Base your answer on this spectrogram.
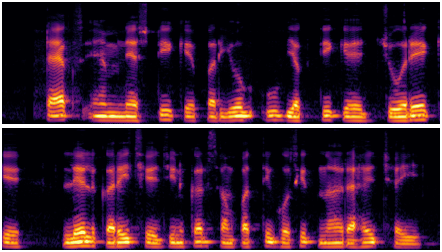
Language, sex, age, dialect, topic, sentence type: Magahi, male, 25-30, Western, banking, statement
